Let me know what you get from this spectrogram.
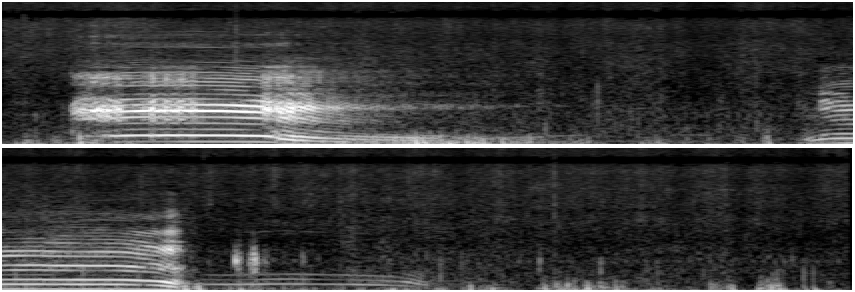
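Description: A cow gives two loud, drawn-out moos with rich harmonics, the second ending in a lower trailing groan.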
